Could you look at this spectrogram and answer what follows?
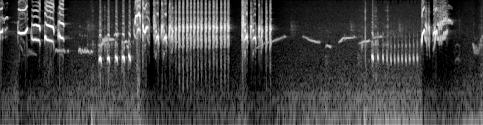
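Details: White-rumped shama pouring out a fighting song of many voices: looping whistles, then a long fast rattling trill, then clear upslurred notes and a quick stuttering series, loud and varied.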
